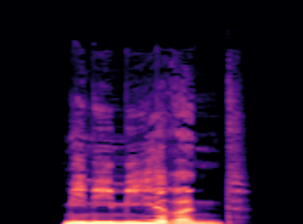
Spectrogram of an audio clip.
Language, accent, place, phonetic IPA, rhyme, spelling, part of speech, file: German, Germany, Berlin, [ˌminiˈmiːʁənt], -iːʁənt, minimierend, verb, De-minimierend.ogg
- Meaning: present participle of minimieren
